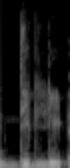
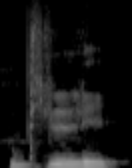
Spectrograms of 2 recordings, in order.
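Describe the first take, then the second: First: दिल्ली said briskly with a short, clipped-off ई; quick vowel. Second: दिल्ली with the ई sound drawn out a little longer; stretched vowel. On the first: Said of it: "आप तुरंत बोलेंगे". (दिल्ली को तुरंत, छोटा बोलें) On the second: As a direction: hold the vowel in दिल्ली a touch. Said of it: "इसमें थोड़ा sound खींचता है". (दिल्ली को थोड़ा खींचकर बोलें) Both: Shown as a demonstration.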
